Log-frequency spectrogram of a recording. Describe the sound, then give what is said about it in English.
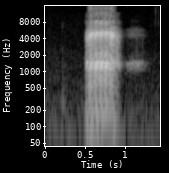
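A disapproving sheep bleat sound effect, played when a video game gets a disapproval: one loud, nasal, buzzy bleat lasting about half a second, followed by a fainter, shorter trailing note. No talking. “It's our new sound. It's my new disapproving sheep.”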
